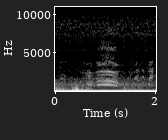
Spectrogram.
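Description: A single drawn-out shout from a player somewhere on the pitch, rising and falling in pitch for about half a second near the middle, over a steady low rumble.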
